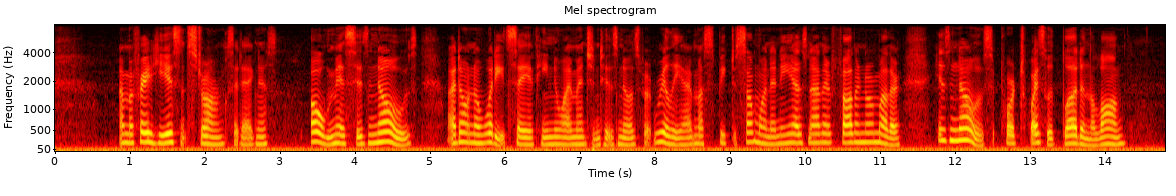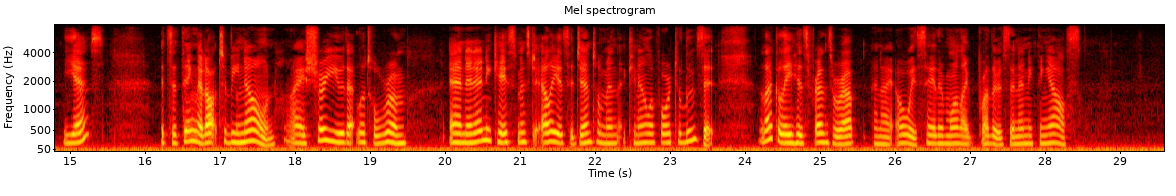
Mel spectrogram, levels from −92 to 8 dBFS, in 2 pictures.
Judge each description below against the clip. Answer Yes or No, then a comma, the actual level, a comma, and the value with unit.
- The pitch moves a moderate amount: Yes, average, 3.4 semitones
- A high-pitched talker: Yes, high, 200 Hz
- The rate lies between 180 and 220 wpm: Yes, average, 190 wpm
